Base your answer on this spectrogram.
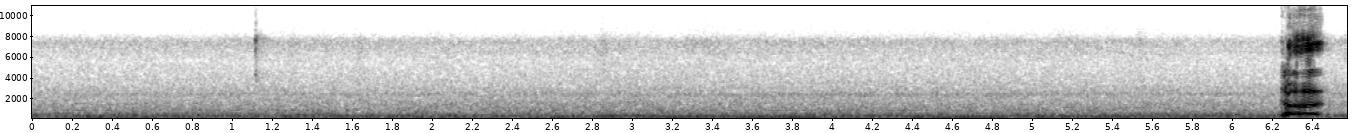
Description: Was stocking stuff in the cooler at work when I couldn't stop the hiccups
